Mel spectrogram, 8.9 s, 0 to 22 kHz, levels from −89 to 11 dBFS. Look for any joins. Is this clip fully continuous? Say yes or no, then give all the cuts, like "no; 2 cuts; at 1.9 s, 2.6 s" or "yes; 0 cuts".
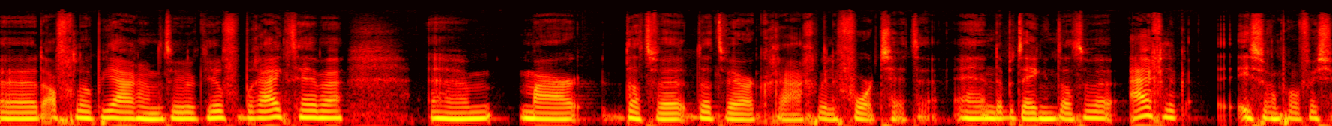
no; 1 cut; at 3.4 s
